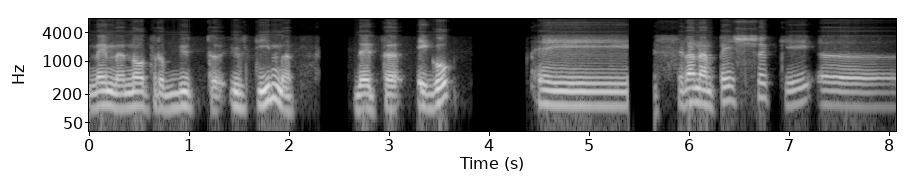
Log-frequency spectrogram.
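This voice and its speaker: In a dry, close sound with no echo, a man speaks at a medium pitch with an Italian accent and fairly even intonation. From Italy. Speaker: participant in an online community discussion. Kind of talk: testimony. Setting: voice chat on Discord. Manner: halting, many hesitations.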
